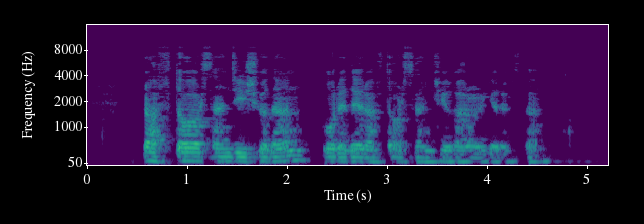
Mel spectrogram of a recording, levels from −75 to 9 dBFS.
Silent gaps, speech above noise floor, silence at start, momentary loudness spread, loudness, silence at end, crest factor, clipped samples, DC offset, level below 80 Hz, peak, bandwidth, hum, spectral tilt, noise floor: none; 39 dB; 0.55 s; 12 LU; -28 LUFS; 0.6 s; 18 dB; under 0.1%; under 0.1%; -52 dBFS; -10 dBFS; 9.2 kHz; none; -5.5 dB/octave; -66 dBFS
